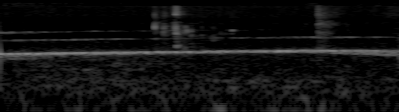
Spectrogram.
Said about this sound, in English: Ambulance is really excited about it too out there.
